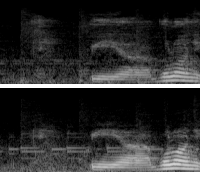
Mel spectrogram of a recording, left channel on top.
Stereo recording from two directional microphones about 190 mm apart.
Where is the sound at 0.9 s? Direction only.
20° left (ahead or behind).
